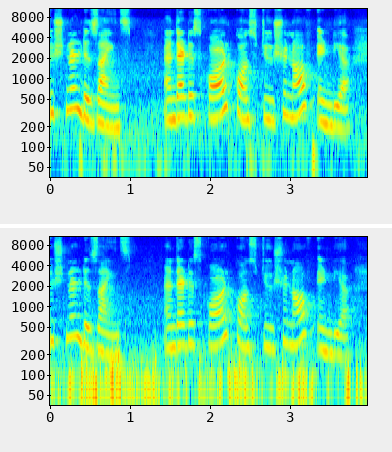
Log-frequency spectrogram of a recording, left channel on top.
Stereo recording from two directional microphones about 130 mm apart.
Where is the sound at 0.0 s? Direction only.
15° left (ahead or behind).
